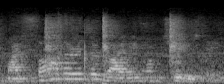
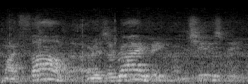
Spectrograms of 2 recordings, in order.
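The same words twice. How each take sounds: First: It is said as one unbroken phrase. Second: It is broken into three separate phrases. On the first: "I had it as one group, one word group" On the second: "There are three word groups"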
